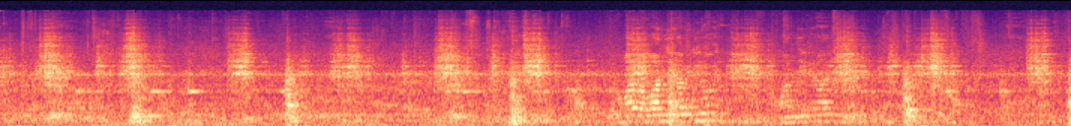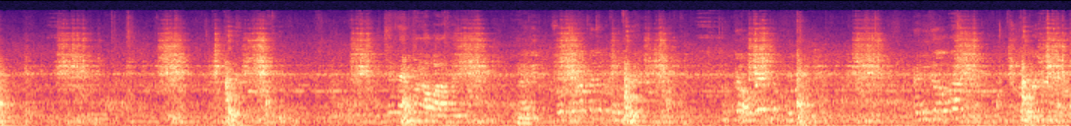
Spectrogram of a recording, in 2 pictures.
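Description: A cutting tool scrapes against a turning metal drum.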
